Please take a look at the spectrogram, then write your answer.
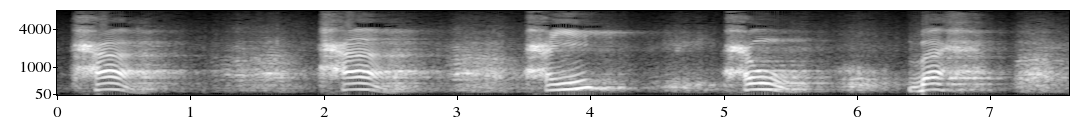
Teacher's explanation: Kemudian huruf H adanya di tengah tenggorokan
